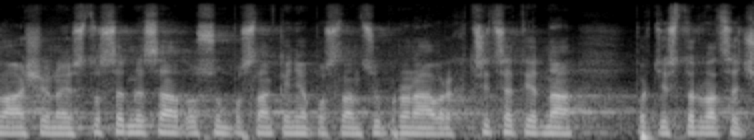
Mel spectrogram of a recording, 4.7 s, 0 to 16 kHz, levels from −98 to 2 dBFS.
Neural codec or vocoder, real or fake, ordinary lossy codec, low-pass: none; real; AAC, 96 kbps; 14.4 kHz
